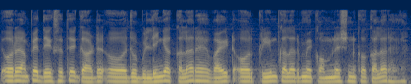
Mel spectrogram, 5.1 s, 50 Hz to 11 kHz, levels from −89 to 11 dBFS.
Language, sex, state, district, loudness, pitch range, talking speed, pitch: Hindi, male, Telangana, Hyderabad, -15 LUFS, 120-135 Hz, 255 wpm, 125 Hz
